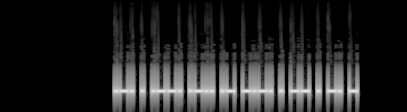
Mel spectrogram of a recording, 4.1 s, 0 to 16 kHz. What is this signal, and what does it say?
Morse code, heard as a keyed tone, about 44 wpm, 700 Hz. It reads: REPLACEMENT
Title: Top 1751-2000 Words 45wpm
